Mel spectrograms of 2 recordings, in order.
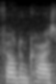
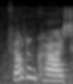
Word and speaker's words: Feldenkrais: I'd grown to love Feldenkrais is about learning and you say it like rice at the end amazing that Adrienne rice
